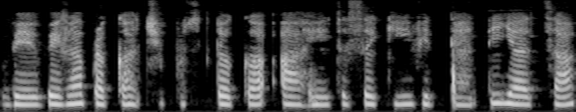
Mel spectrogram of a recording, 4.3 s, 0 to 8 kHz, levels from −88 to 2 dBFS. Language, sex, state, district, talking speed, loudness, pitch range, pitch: Marathi, female, Karnataka, Belgaum, 125 wpm, -20 LUFS, 210-225 Hz, 215 Hz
